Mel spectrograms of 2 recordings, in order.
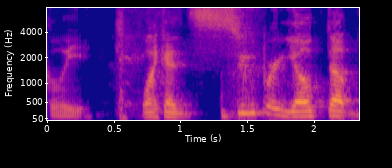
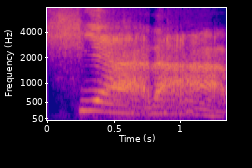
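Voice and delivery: silly, high, scratchy, rough-edged put-on comedian voice; 9 semitones higher than usual. Describing a movie's jokes, imitating Adam Sandler. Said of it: "Adam Sandler going".

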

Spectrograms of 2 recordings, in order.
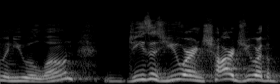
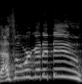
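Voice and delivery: mock pumped, excited tone, higher; 10 semitones higher, 4 dB louder than usual. Retelling own past words as a kid about playing video games: imitating own excited younger self. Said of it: "I got so pumped and so excited".

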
